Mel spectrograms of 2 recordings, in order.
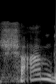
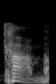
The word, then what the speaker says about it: Cham: Jetzt wissen wir endlich mal, wie dieser Ort ausgesprochen wird, der sich ja mit Cham schreibt. Und wir Flachland-Tiroler wahrscheinlich immer Scham gesagt haben oder sowas. Oder Cham oder was. Also er spricht sich Cham.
